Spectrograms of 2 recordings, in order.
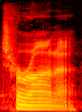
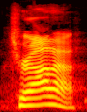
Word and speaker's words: Toronto: but you don't pronounce any of the T's. Well, except for the first one. Yeah, but it's like Toronto. – Toronto.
